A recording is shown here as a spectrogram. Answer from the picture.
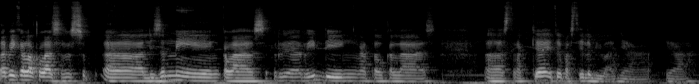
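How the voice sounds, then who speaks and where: Audible room echo surrounds a man speaking at a moderate pace. His pitch is fairly high, with ordinary pitch variation. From Madura, Indonesia (Pamekasan). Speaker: TOEFL tutor. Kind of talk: live online lesson and class promotion. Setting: livestream. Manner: casual, chatty.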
